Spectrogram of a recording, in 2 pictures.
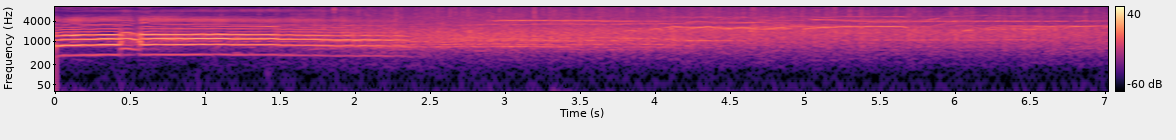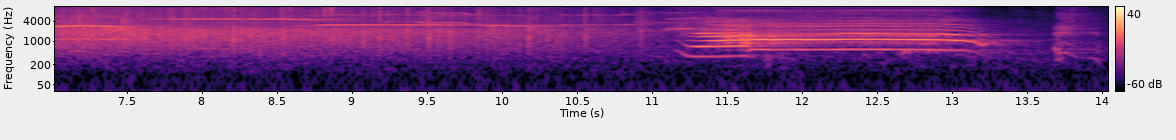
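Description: A man wailing in long, drawn-out sobs, then a theatre audience applauding for several seconds, then another long wail near the end.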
